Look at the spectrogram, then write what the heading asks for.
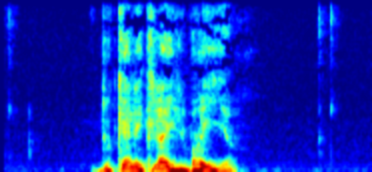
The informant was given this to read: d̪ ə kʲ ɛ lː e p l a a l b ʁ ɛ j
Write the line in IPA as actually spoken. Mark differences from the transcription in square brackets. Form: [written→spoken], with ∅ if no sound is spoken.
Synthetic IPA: d̪ ə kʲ ɛ [lː→l] e [p→k] l a [a→i] l b ʁ [ɛ→i] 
